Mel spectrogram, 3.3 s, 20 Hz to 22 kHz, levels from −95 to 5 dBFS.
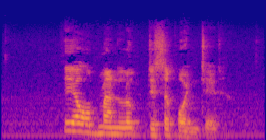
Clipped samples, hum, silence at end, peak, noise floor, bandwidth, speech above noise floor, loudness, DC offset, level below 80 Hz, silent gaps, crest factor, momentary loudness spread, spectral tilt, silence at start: under 0.1%; none; 0.55 s; -6 dBFS; -53 dBFS; 13 kHz; 29 dB; -24 LUFS; under 0.1%; -64 dBFS; none; 20 dB; 12 LU; -4 dB/octave; 0.8 s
